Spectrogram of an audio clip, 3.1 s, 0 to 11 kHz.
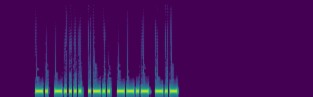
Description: Morse code, heard as a keyed tone, about 52 wpm, 700 Hz. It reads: N6LQK
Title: USA Call Signs - 5 Characters - 50wpm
